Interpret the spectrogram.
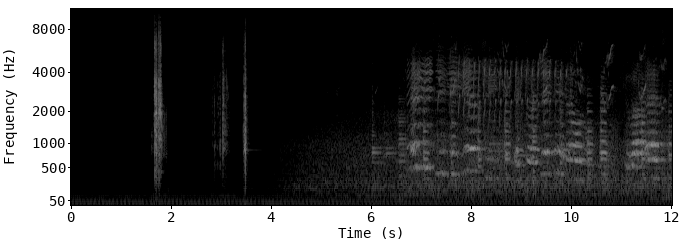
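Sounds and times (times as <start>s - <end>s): birds chirping: 4.1s - 12.0s
music: 6.0s - 12.0s.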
